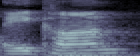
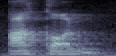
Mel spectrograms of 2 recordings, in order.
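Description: First: The name is said with a standard pronunciation. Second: The name is said with a Greek accent. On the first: This is the usual way to say it. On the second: This is how Greek speakers say it.

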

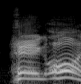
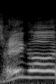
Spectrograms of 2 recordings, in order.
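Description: First: It is said in a deeper voice. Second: It is said in a normal voice.

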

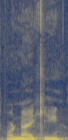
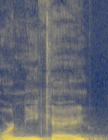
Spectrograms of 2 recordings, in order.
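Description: First: It is said the familiar English way. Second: It is said in an unfamiliar, non-English way.

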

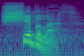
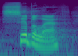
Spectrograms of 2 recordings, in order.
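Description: First: The word begins with an 'sh' sound. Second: The word begins with a plain 's' sound. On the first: The speaker is a local. "So the SH noise is the difference" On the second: The speaker is not a local. "when they lisp it without the SH"

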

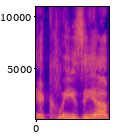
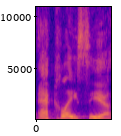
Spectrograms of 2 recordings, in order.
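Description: First: The word is said the common anglicized way. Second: The word is said the way Greek speakers say it. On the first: The speaker calls it wrong. "Some people would say ecclesia" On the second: The speaker calls it right. "actual Greek people who say, no, it's ecclesia"

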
